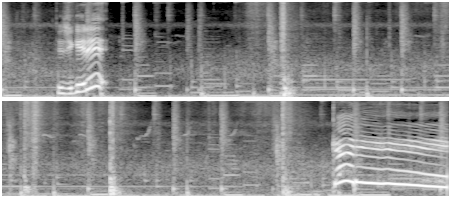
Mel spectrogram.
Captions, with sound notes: Did you get it? (bean bags thud on wood) Got it!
